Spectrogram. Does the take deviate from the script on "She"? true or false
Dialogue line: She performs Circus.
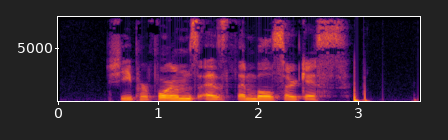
false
